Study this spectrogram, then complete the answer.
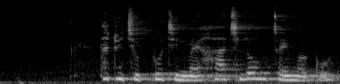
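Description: A young woman prays aloud with feeling, close by.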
